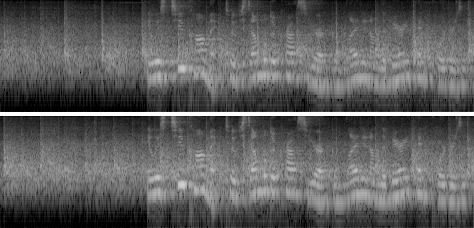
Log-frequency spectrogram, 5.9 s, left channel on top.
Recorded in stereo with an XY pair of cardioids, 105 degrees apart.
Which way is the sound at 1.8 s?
25° right.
